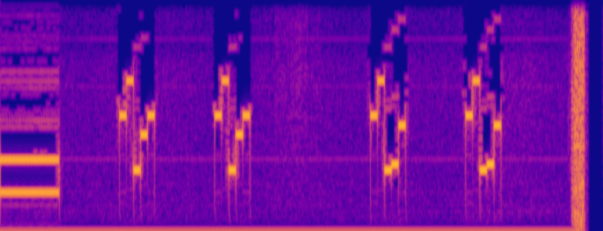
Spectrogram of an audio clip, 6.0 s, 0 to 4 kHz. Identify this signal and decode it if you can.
Five-tone selective call (ZVEI), heard as quick runs of five tones, tones of about 70 ms. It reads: 88168 88168 88127 88127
